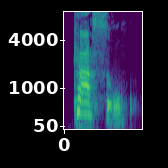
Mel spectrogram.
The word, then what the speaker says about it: castle: for okay very good and what letter there are we not going to pronounce okay very good guys yeah so it's just Castle okay the tea is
